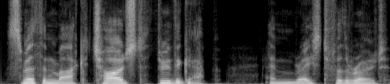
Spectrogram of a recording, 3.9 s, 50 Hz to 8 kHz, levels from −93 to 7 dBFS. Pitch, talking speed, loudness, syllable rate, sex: 135 Hz, 200 wpm, -18 LUFS, 4.7 syllables/s, male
